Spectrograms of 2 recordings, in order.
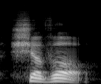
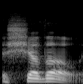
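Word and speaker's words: Shavuot: gathered was to Mark the Jewish celebration of shavo or the Feast of Weeks shavo It's spelled s ha A vuo T now Jewish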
